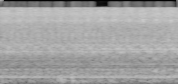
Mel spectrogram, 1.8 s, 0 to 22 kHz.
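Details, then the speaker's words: 2013-built Suzuki Carry Futura 1.5 pickup with about 53,000 km, idling with the engine bay open; the engine is dry: steady, even hum at a constant pitch with no odd noises, knocks or rattles; smooth idle. "Suaranya juga halus, suara mesin halus, tidak ada noise yang aneh-aneh ya, ada suara yang aneh-aneh."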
